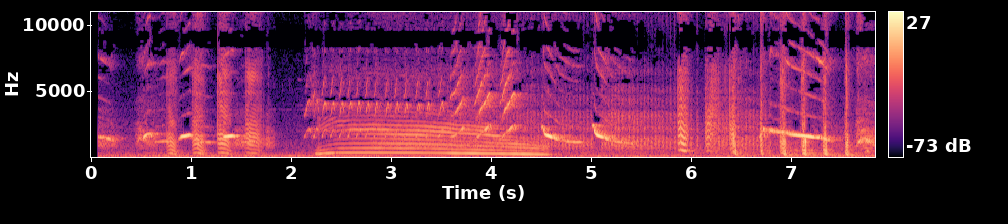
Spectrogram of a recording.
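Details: Laughingthrush singing a varied phrase: quick whistled notes and slurs, then a long rich harmonic note that dips slightly, followed by short falling whistles and sharp clicks.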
